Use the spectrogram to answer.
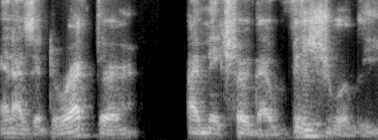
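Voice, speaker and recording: A man at a moderate pace with a Ghanaian accent. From Ghana, moved to New York. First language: Ghanaian language. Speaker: writer and director. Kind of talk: interview. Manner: halting, many fillers.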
